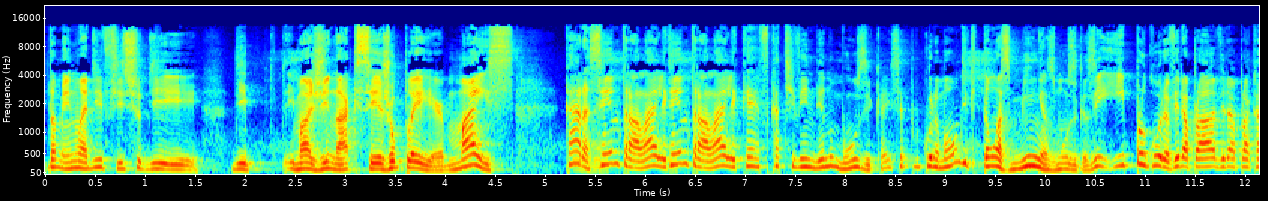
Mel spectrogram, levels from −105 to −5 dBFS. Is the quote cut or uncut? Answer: cut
